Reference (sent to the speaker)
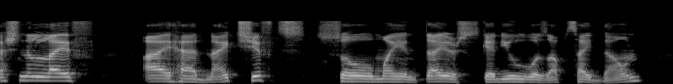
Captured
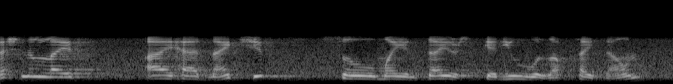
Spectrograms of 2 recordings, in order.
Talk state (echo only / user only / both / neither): echo only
